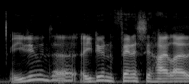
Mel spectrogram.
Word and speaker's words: Hialeah: Oh, he could, but it ended up in India somewhere, and he changed the face of some, you know, Hialeah franchise. – Oh, that's how we got our Slack hacked into. – You hanging out with some weird? How do you say that? – Hialeah.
